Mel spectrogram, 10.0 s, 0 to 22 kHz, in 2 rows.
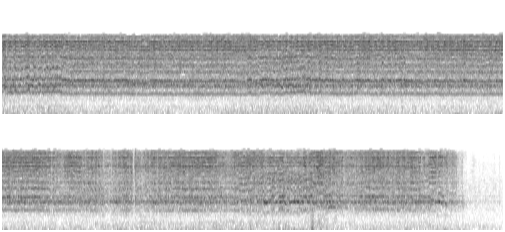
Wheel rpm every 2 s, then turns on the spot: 160, 160, 160, 160, 120.
none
